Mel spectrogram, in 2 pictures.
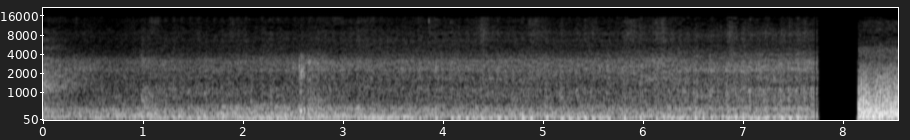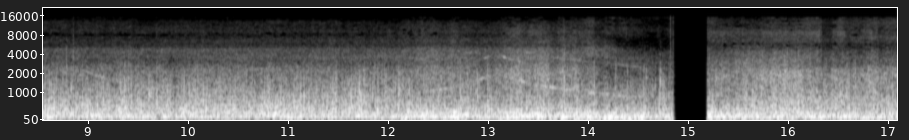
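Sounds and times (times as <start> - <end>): motorcycle engines running: 0.0 - 17.0
street traffic: 0.0 - 17.0
wind rushing: 8.2 - 17.0.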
